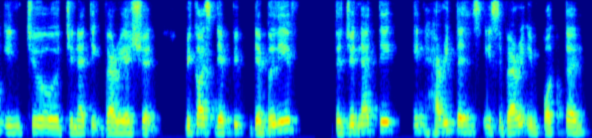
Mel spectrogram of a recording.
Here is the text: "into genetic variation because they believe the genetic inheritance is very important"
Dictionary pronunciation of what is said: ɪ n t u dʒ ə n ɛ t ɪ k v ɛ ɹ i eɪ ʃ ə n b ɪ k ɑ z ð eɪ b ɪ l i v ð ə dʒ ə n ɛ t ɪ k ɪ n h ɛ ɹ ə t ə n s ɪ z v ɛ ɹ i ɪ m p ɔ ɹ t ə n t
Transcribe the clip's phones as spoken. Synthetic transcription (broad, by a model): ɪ n t u dʒ ə n ɛ t ɪ k v ɛ ɹ i eɪ ʃ ə n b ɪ k ɑ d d eɪ b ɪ l i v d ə dʒ ə n ɛ t ɪ k ɪ n h ɛ ɹ ə t ə n s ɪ s v ɛ ɹ i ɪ m p ɔ t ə n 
